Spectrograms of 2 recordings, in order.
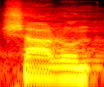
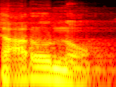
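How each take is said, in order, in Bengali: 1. শব্দটি শুধু ন ধ্বনি দিয়ে শেষ হয়। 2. শব্দটি একটি যুক্ত ও-কার স্বরধ্বনি দিয়ে শেষ হয়। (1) "হসন্ত তো দিতেই হবে" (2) "যদি হসন্ত না দাও তাহলে উচ্চারণ হবে কি সারণও"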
